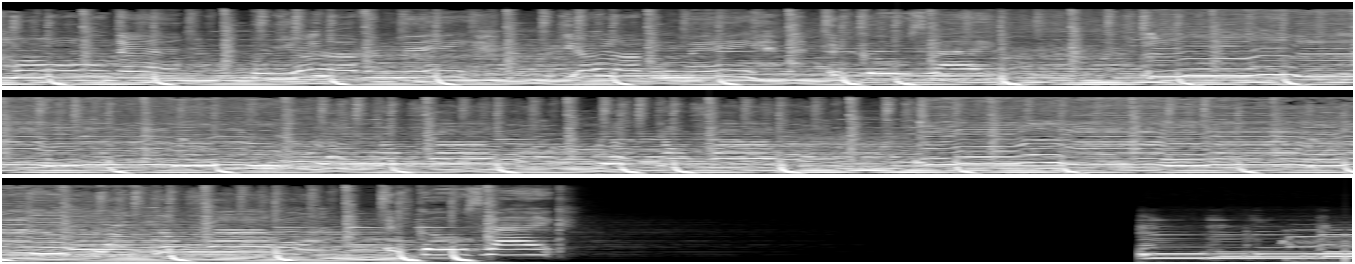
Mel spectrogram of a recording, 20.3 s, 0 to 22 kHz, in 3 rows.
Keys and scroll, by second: 2.8 space, 14.4 Delete, 15.6 ctrl+z, 17.8 Delete.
